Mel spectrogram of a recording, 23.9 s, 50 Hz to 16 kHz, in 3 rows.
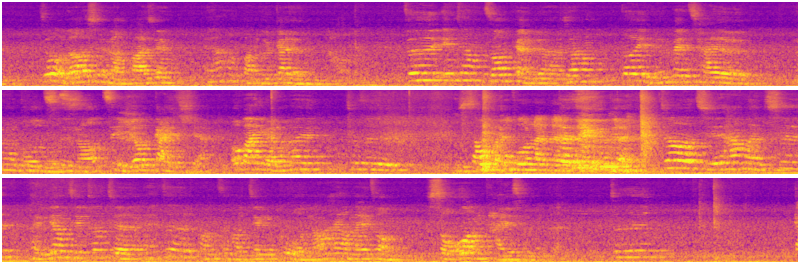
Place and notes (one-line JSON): {"title": "tamtamART.Taipei, Taipei City - Forum", "date": "2013-06-16 17:03:00", "description": "Forum, Share hiking eastern Taiwan environmental changes and problems, Sony PCM D50 + Soundman OKM II", "latitude": "25.05", "longitude": "121.52", "altitude": "24", "timezone": "Asia/Taipei"}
